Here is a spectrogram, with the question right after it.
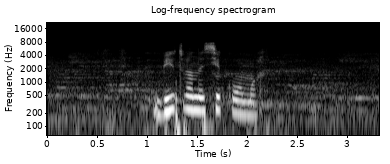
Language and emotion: Russian, neutral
